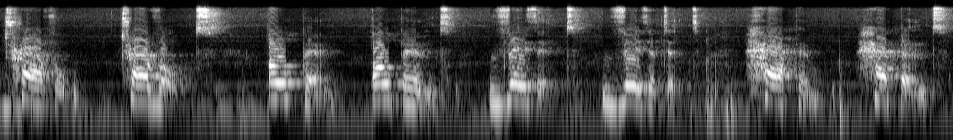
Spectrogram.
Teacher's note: Então, quando você pronuncia esses verbos aqui, vocês vão ver que a sílaba tônica é a primeira e não a segunda.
